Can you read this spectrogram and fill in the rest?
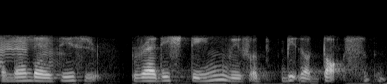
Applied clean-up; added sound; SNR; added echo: neural mask model Resemble Enhance denoiser.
